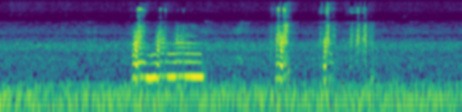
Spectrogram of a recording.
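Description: A Maine Coon cat gives a level, trilling chirp lasting under a second, then two short, sharp chirps a moment apart. A low, steady indoor hum runs underneath throughout.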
